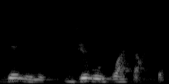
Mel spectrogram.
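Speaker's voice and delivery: very low, soft address; hushed. Acted. Preacher reassuring the beloved about faith, hushed. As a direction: drop to a confiding near-murmur.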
